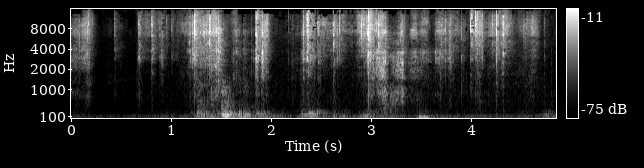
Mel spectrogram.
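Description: Paper of a junk mail envelope being cut or torn, heard as a series of crisp, crackling rustles in short bursts with brief pauses between them, moderately loud and with no talking.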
